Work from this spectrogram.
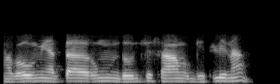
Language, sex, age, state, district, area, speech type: Marathi, male, 18-30, Maharashtra, Washim, urban, conversation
